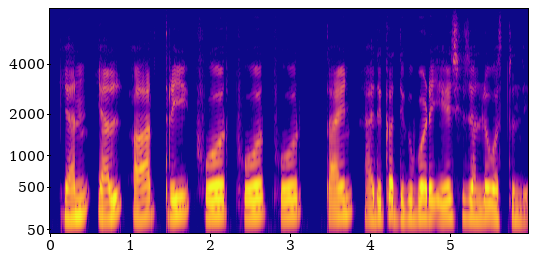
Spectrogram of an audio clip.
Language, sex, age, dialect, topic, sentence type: Telugu, male, 18-24, Central/Coastal, agriculture, question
